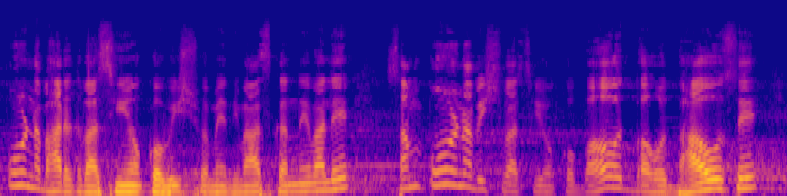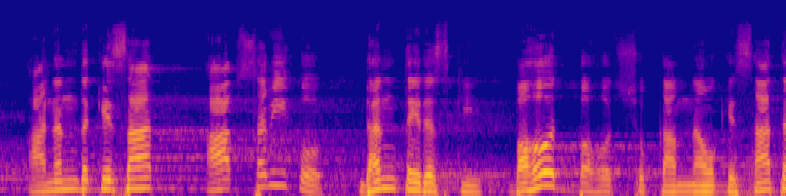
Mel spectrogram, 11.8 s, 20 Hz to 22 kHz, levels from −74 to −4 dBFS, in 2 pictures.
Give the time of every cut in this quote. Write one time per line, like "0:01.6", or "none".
none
